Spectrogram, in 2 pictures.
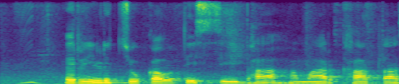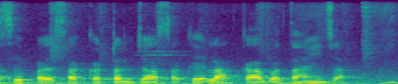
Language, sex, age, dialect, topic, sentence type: Bhojpuri, male, 18-24, Western, banking, question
